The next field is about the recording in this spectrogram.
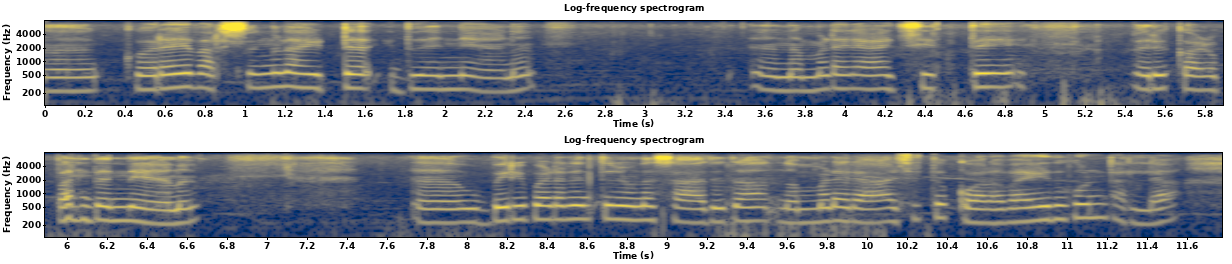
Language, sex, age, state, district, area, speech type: Malayalam, female, 18-30, Kerala, Alappuzha, rural, spontaneous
